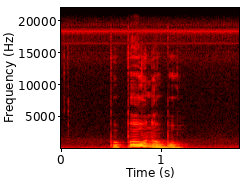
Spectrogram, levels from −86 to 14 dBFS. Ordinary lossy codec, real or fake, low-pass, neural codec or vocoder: none; real; none; none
